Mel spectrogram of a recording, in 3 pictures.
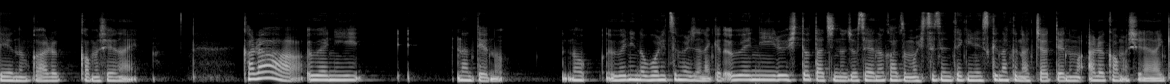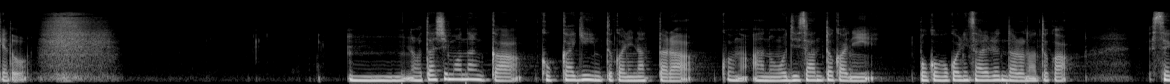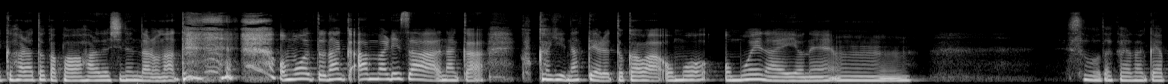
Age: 20-39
